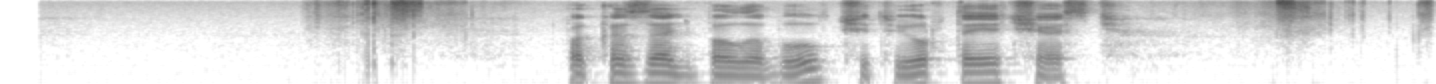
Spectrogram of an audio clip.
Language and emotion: Russian, neutral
